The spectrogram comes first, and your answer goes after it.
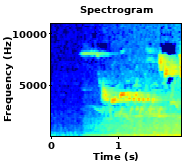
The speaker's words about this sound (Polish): Lubię słuchać ptaków, to jest takie kojące.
